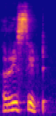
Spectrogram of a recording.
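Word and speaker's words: receipt: रिसिट, यहाँ पे P silent है.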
